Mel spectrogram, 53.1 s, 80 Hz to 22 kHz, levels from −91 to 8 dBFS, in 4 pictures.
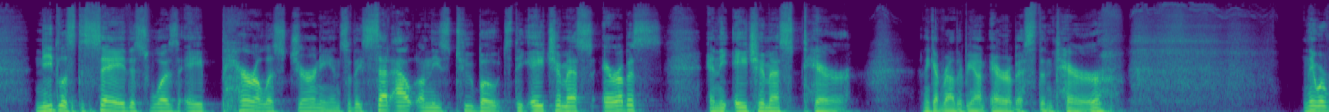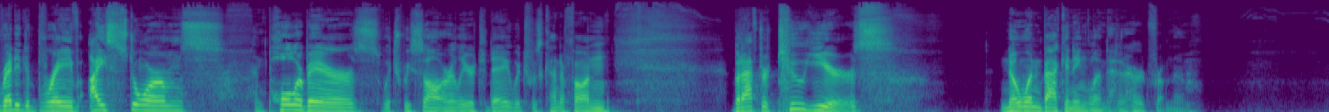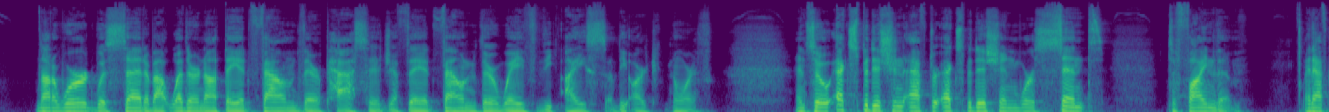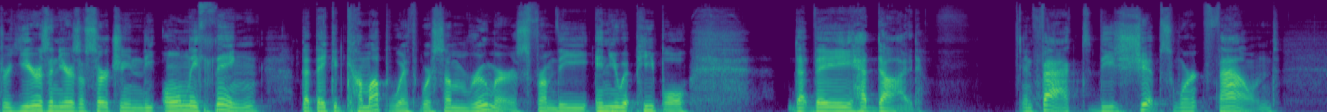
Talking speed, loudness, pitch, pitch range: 155 wpm, -19 LUFS, 125 Hz, 110-140 Hz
